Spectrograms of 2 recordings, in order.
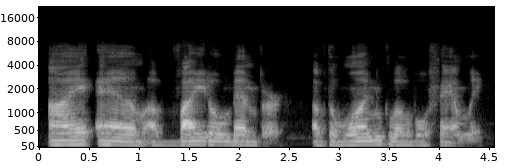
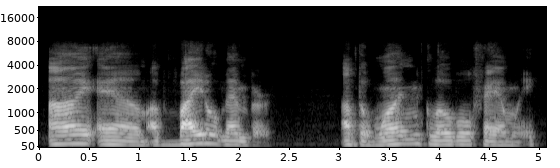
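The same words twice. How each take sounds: First: It is said with ordinary, moderate energy. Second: It is said with more feeling and force.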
